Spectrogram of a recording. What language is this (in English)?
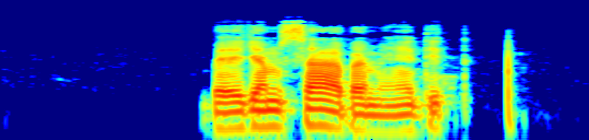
Gawri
